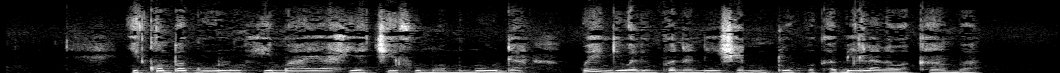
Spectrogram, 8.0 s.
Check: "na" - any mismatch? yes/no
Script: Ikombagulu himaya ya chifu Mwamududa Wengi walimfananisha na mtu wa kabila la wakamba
yes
